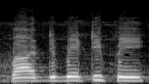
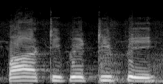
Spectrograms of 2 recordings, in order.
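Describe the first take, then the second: No difference in how they are said.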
